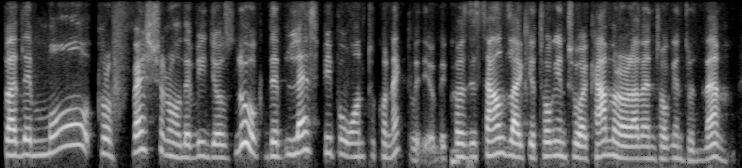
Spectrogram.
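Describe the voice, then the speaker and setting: A middle-aged woman with an Italian accent, a guest telling lively stories and acting out quoted dialogue. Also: a little fast, few pauses, no echo. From Italy. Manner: lively, acts out quoted dialogue with big pitch jumps. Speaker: guest, VA agency founder. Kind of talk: animated storytelling in conversation.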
